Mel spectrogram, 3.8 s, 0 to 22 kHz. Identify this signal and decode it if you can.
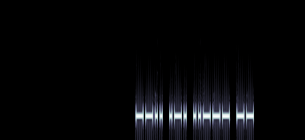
Morse code, heard as a keyed tone, about 40 wpm, 700 Hz. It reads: ZR2M
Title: DXCC-100 Call Signs - 4 Characters - 40wpm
